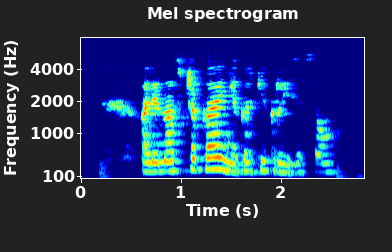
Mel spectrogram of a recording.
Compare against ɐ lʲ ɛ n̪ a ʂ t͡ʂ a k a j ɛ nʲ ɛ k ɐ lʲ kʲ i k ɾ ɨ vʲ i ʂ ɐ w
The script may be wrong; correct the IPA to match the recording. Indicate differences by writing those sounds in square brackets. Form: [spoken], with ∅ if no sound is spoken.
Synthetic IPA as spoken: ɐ lʲ ɛ n̪ a [s] t͡ʂ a k a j ɛ nʲ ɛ k ɐ lʲ kʲ i k ɾ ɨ [zʲ] i [s] ɐ w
